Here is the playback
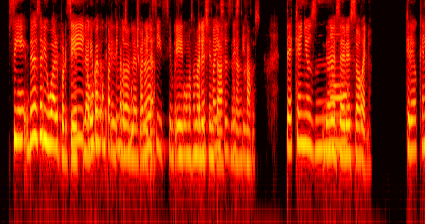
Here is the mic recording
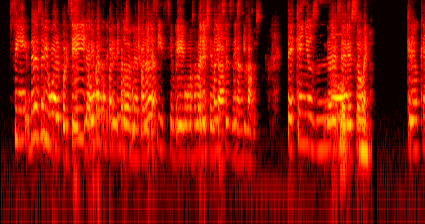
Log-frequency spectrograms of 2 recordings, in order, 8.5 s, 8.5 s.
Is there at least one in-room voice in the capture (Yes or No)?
Yes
